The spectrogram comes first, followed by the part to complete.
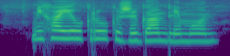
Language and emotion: Russian, neutral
